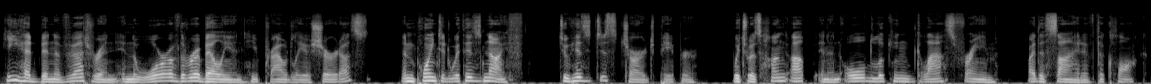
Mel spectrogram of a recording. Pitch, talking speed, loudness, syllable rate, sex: 130 Hz, 210 wpm, -20 LUFS, 5.3 syllables/s, male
